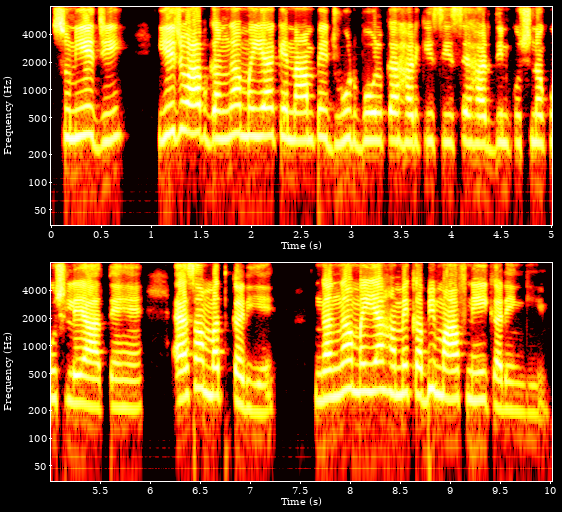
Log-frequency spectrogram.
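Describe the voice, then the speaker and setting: A woman's voice: high-pitched, a little slow, dry recording, clean studio sound. A woman playing an honest village priest's wife in a cartoon bedtime story, reproachful and moralizing. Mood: pleading reproach. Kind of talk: animated bedtime story character acting.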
